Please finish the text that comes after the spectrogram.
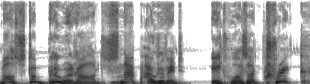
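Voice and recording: A man speaks at a moderate pace in a cartoonish character voice with a high pitch.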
